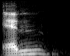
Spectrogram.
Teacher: n is the voiced alveolar nasal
